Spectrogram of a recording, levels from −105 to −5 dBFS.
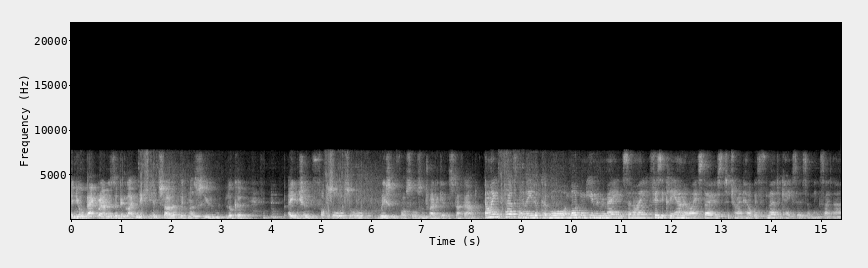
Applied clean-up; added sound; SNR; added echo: neural separator model SepFormer DNS4.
